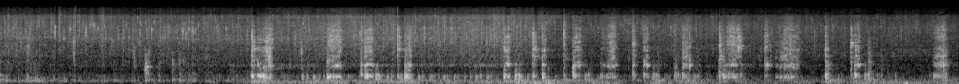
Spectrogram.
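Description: Garlic, ginger and onion sizzling as they sauté in a metal pot, while a metal ladle stirs them and scrapes and clinks against the pot. The ladle strokes come thick and fast from about two and a half seconds in.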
